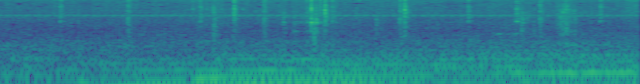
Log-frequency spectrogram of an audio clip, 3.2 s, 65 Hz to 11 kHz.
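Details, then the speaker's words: 2010 Jeep Patriot 2.4L, driving on road: deep road-speed rumble from a worn wheel bearing with faint irregular ticks of the rotor hitting when turning, mainly on left-hand turns; new pads and rotors had pulsed under braking. "You can hear the rotor hit when you make a turn."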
